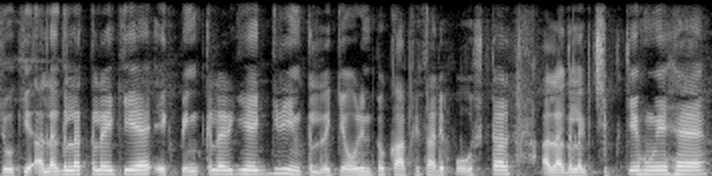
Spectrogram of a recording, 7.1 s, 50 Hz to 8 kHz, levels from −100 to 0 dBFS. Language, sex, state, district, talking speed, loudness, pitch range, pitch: Hindi, male, Uttar Pradesh, Saharanpur, 225 wpm, -18 LUFS, 135-175 Hz, 150 Hz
